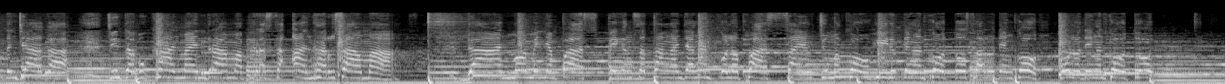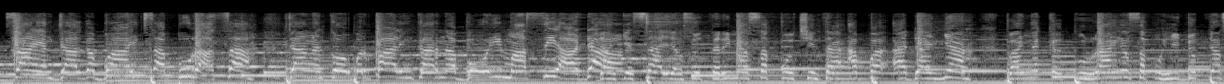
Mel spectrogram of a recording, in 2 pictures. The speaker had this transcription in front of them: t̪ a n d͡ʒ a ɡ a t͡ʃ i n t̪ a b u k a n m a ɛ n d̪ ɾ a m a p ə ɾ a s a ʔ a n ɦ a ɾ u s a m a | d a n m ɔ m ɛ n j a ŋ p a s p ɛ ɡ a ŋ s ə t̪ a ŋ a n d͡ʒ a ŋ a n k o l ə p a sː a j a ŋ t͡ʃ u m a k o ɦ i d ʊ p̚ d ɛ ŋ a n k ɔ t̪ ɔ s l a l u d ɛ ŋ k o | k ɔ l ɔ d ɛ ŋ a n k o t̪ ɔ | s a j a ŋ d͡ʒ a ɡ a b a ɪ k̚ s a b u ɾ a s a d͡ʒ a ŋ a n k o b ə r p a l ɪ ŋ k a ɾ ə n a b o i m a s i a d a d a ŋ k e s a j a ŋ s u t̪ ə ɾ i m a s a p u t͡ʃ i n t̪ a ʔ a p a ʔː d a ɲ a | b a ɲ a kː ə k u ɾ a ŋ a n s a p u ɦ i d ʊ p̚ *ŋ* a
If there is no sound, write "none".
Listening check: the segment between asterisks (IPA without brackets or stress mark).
ɲ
